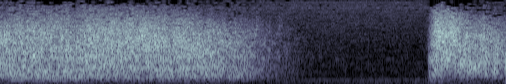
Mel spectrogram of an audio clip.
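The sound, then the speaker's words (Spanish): A firing squad rifle volley executing a soldier: a loud, crackling roar that decays over about a second into near quiet, then a second abrupt, loud blast breaks in. “Fue fusilado con honores militares.”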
